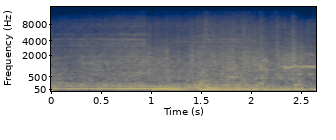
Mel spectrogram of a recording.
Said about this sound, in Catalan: A la base aèria, un jeep arriba a l'entrada i s'atura.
